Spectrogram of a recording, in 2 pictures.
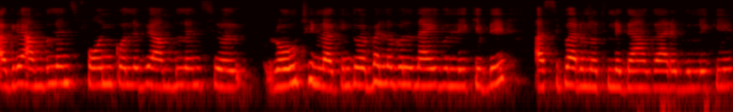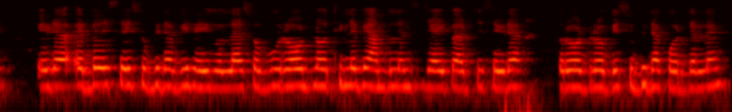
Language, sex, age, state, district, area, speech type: Odia, female, 18-30, Odisha, Koraput, urban, spontaneous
